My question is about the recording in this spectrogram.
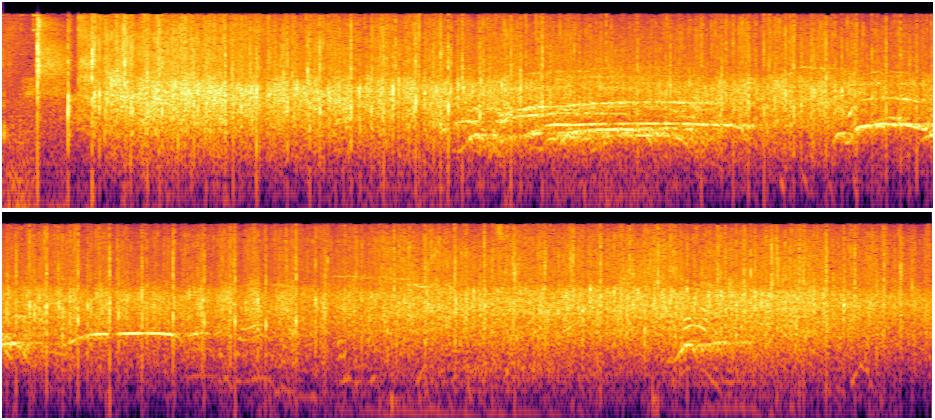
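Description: Studio audience applauding steadily, the clapping starting about half a second in, with a few voices rising over it in the middle.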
